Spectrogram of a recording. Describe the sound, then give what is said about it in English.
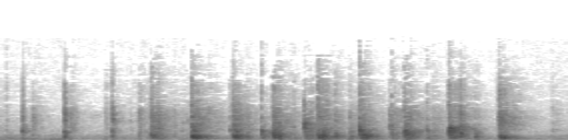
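An audience applauds the signing of legislation making Juneteenth a city-wide holiday, with a scattered, uneven patter of claps that builds slightly and keeps going for a few seconds at a moderate level, with no voices over it. “That deserves a round of applause, y'all.”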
